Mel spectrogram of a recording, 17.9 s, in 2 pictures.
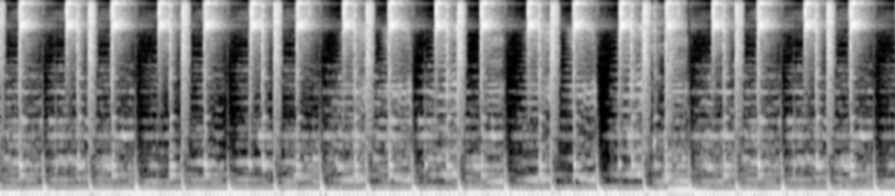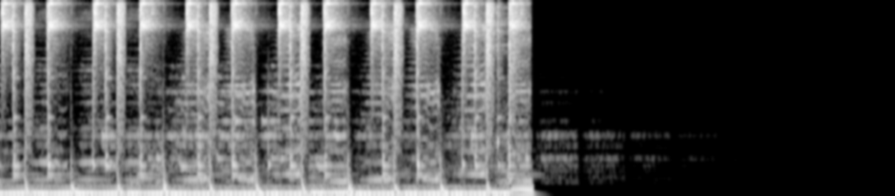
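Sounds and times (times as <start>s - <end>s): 
feel-good beats in G minor: 0.0s - 14.3s.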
